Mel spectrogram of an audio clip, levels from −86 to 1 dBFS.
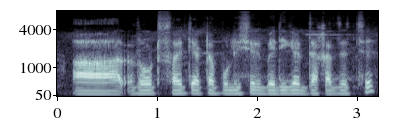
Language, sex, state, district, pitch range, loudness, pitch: Bengali, male, West Bengal, Cooch Behar, 105-115 Hz, -18 LUFS, 110 Hz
